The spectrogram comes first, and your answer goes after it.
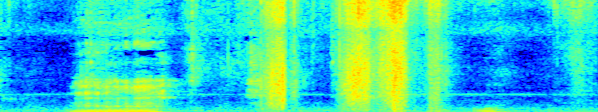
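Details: Ritzy, a frustrated Shiba Inu, lets out a low, throaty half-second grumble, followed by breathy huffs and rustling, then a shorter low groan near the end.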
